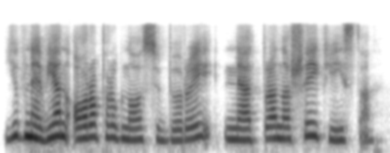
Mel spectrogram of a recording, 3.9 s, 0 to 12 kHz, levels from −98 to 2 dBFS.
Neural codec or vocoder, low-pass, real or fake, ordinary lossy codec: codec, 16 kHz, 0.7 kbps, FocalCodec; 7.2 kHz; fake; AAC, 48 kbps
